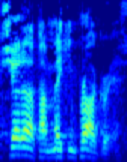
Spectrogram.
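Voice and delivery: loud, snappy retort; irritated holler upward; holler back. Retold or imitated. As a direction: bark it back up.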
